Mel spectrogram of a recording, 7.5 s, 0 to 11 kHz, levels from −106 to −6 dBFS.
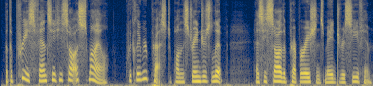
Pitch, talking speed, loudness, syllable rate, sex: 185 Hz, 185 wpm, -19 LUFS, 5.5 syllables/s, female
